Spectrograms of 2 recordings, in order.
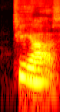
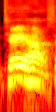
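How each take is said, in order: First: "Tejas" said as TEE-hahs, ee in the first syllable; Tejas as tee-has. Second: "Tejas" said as TAY-hahs, ay in the first syllable; Tejas as tay-has. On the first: Host guessing the Spanish word for Texas, unsure TEE-hahs. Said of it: "How do you say that?". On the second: Host greeting Tom down in Texas, TAY-hahs. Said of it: "So, uh, Tejas". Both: Shown as a demonstration.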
